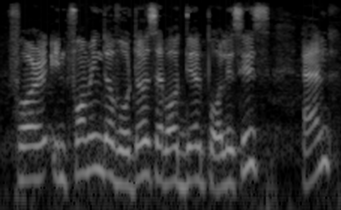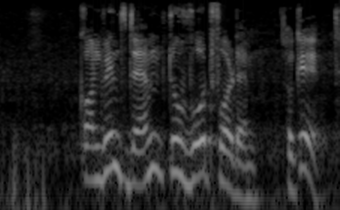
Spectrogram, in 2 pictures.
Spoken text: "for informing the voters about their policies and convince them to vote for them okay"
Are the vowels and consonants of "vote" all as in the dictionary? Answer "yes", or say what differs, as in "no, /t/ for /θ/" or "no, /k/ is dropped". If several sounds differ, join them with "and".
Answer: yes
